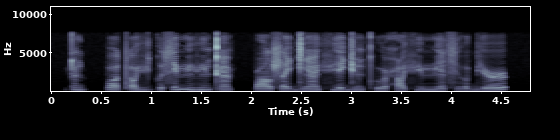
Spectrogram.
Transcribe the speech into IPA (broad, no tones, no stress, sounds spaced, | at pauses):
ʈ ə̃ d pː ɔ tʼ ɔ vʲ ə k ʊ s ɪ mʲ ɔ̃ vʲ ũ kʼ æ̃ pː ɑ ʂ æ d͡ʑ æ̃ fʲ ɛ d͡ʑ ũ kʰ u ħ ɑ fʲ u mʲ æ̃ s ɦ ʊ bʲ ə˞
